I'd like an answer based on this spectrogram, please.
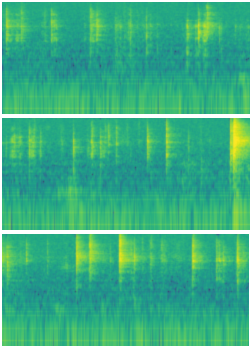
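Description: Small metal clicks and taps of a hand brake-line flaring tool being worked loose from a freshly flared steel brake line, with one much louder sharp metal clank a little past the middle.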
